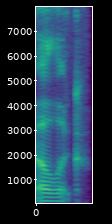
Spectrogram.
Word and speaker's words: Alec: all different ways, but the people from Hampton call him Alec or Alec. Mm-hmm. No one calls him Alex there, really, even his family.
